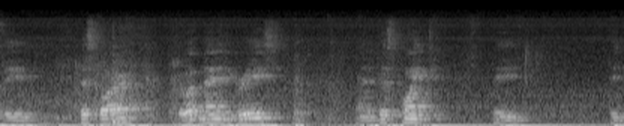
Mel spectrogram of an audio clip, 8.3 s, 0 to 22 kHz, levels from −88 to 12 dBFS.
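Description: Nothing in the audio stood out as a technical problem on listening.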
